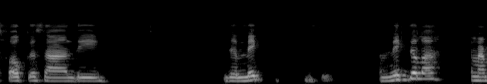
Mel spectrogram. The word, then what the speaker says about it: amygdala: also had us focus on the the make amygdala am I pronouncing it correctly amygdala yeah amygdala yep yeah and he was talking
